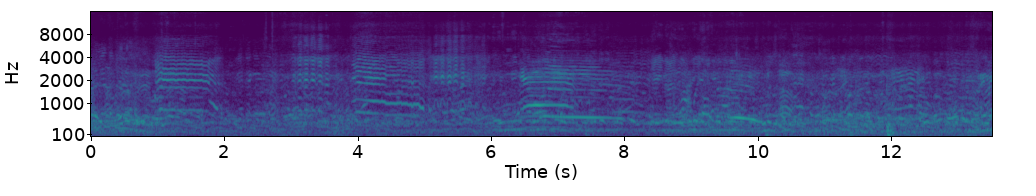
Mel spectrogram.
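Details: Goats at the crowded Kashti goat market on 9 May 2026; several wavering, harmonic bleats rise above steady human chatter and bargaining speech.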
